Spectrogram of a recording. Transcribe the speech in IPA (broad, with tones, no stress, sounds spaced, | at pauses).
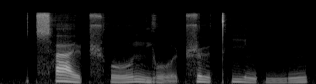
t͡sʰ a˥˩ ɪ̯ ʈ͡ʂʰ o˧˥ ʊ̯ n̪ j o̰˨˩ ʊ̯ ʈ͡ʂ ɻ̩˥˧ t̪ʰ i˥˩ n p i˧˥ ŋ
